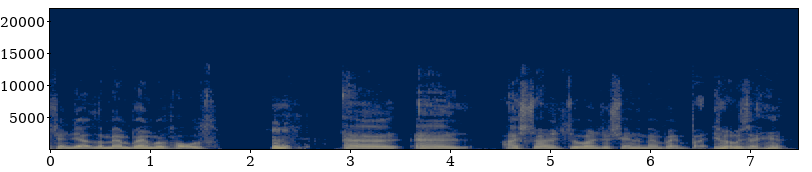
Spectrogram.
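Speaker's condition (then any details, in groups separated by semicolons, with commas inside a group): Tongue cancer; recovering, tongue exercises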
